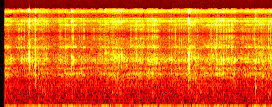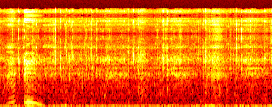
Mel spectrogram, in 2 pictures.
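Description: A sea kayak being paddled: the paddle blades dip into choppy water and small waves splash against the hull, over a low rumble of wind on the microphone. About halfway through, a short sound rises and then slides down in pitch, the loudest thing here.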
